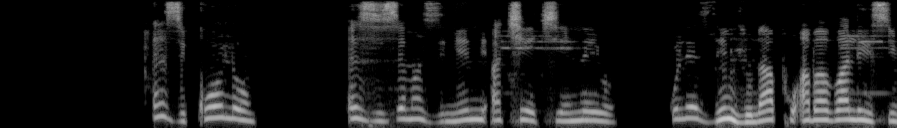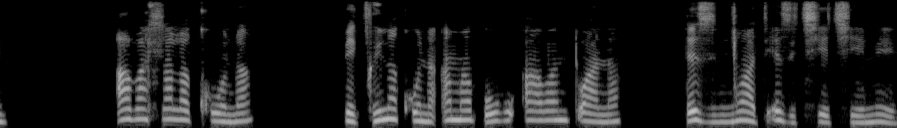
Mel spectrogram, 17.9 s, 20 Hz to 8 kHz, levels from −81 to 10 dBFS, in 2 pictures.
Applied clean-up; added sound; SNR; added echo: none; none; none; none.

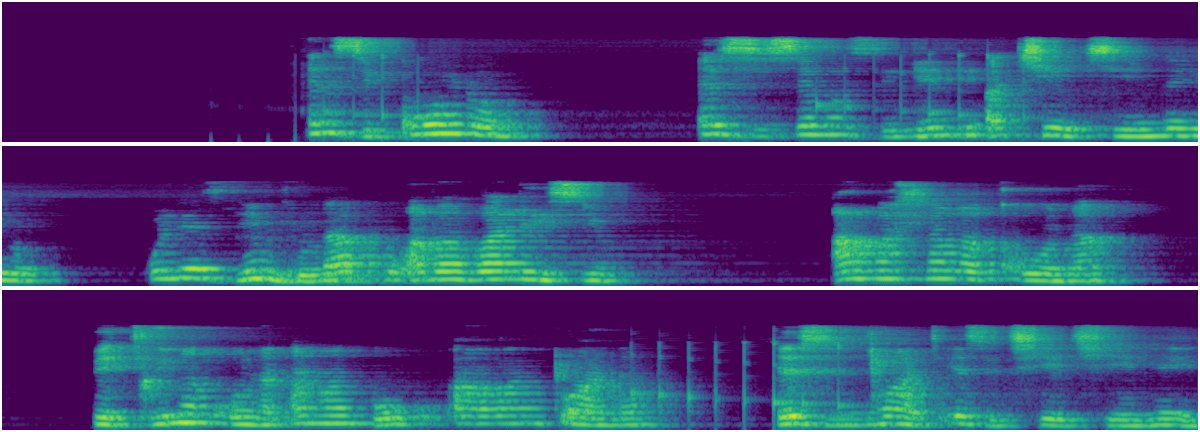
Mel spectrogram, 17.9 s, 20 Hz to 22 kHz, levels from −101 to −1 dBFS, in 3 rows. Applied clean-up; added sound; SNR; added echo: neural mask model DeepFilterNet 3.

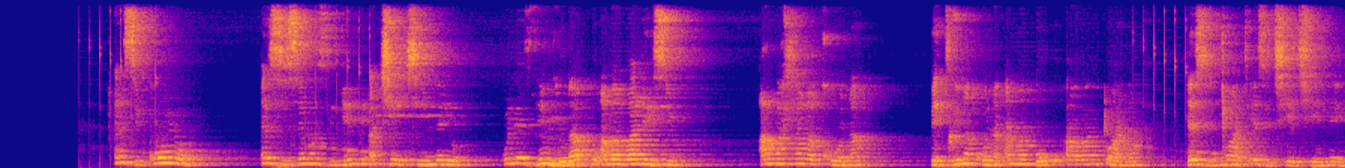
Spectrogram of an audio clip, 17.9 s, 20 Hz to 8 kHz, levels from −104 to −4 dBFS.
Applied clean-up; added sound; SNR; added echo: neural separator model SepFormer DNS4.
